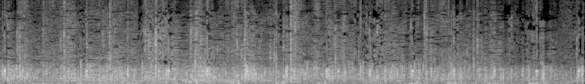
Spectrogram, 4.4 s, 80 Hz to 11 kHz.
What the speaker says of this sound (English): And keep your applause going for our runner-up in the Australian Open Wildcard Playoff 2017, JP Smith.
